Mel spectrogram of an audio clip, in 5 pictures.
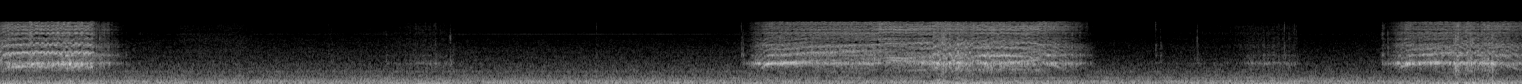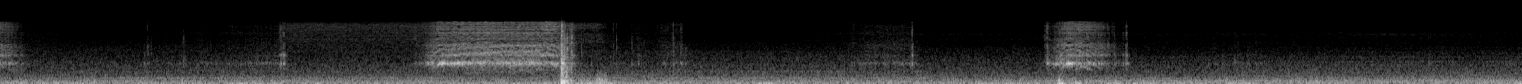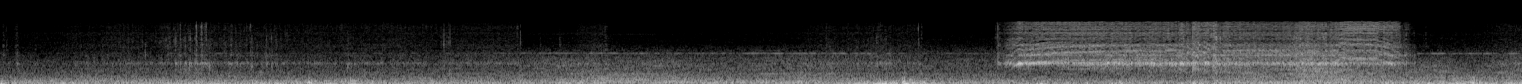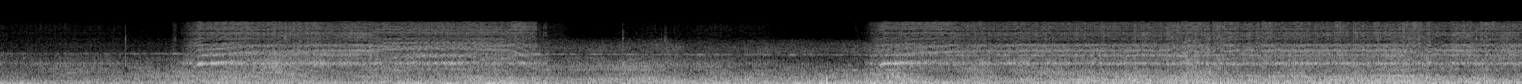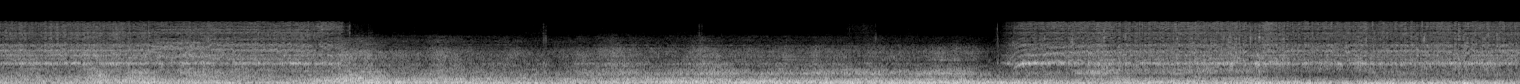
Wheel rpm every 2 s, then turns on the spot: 50, 10, 10, 20, 150, 30, 20, 60, 0, 30, 50, 10, 10, 10, 0, 20, 20, 20, 0, 10, 100, 160, 30, 30, 150, 80, 10, 120, 160, 160, 160, 150, 20, 0, 0, 60, 160, 160.
30-36 38-40 44-46 52-54 64-66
